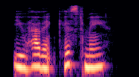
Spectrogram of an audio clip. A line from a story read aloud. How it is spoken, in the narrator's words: I whisper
